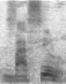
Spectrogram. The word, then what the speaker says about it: Basiru: I've heard different pronunciations. I'm from Osun State, Osogbo, Basiru.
